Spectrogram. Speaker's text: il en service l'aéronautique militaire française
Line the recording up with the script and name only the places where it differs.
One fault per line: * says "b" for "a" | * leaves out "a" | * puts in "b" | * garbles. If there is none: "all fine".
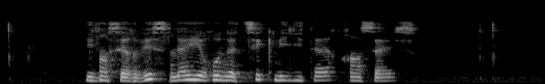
all fine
